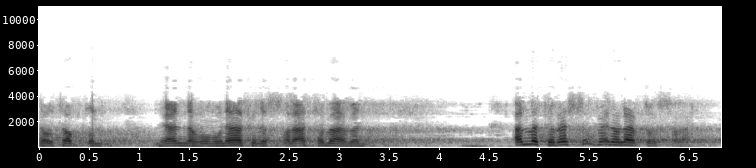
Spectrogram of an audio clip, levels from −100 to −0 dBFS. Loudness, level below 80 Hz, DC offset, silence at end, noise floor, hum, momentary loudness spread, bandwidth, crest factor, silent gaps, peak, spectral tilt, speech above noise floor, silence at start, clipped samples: -21 LUFS; -62 dBFS; under 0.1%; 0 s; -45 dBFS; none; 18 LU; 4.1 kHz; 20 dB; none; -2 dBFS; -10.5 dB/octave; 25 dB; 0 s; under 0.1%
